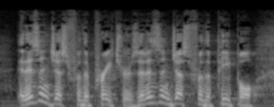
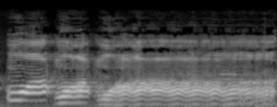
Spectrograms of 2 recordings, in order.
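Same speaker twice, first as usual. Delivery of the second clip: sad trombone wah wah; 3 dB louder, much slower than usual. Retold or imitated. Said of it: "what's the sound when the goat comes out".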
